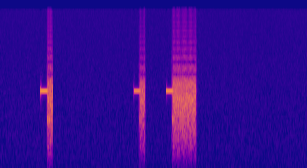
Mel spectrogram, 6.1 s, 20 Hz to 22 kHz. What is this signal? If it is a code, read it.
ACARS aircraft data, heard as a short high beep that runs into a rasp, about 2400 baud.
